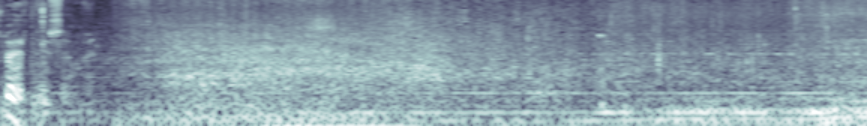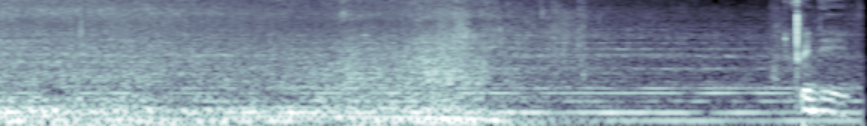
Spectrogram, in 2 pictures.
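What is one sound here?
A van engine rumbles as the van drives away.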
